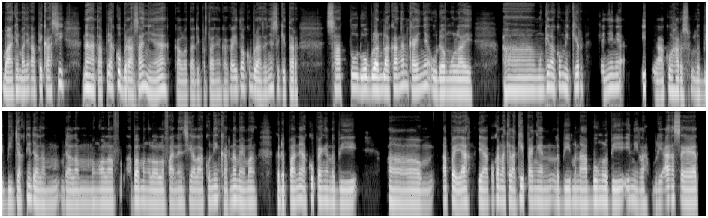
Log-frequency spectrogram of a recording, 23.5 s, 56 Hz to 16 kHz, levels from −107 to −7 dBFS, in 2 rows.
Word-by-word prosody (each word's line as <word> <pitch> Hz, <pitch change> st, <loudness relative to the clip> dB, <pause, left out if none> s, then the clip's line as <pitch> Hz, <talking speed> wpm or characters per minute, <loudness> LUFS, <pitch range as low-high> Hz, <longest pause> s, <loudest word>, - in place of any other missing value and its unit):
makin 135 Hz, -1 st, +3 dB
banyak 135 Hz, +2 st, 0 dB
aplikasi. 140 Hz, +6 st, 0 dB, 0.3 s
Nah, 160 Hz, -1 st, +6 dB
tapi 155 Hz, +6 st, 0 dB
aku 190 Hz, +5 st, +4 dB
berasanya 140 Hz, +1 st, +1 dB
kalau 115 Hz, -1 st, -4 dB
tadi 115 Hz, -1 st, -5 dB
pertanyaan 115 Hz, 0 st, -6 dB
Kakak 135 Hz, +4 st, -1 dB
itu 140 Hz, -, -3 dB
aku 155 Hz, +1 st, -2 dB
berasanya 135 Hz, +1 st, 0 dB
sekitar 130 Hz, -3 st, -2 dB, 0.5 s
1, 150 Hz, +1 st, +1 dB
2 145 Hz, -1 st, +6 dB
bulan 145 Hz, 0 st, +8 dB
belakangan 155 Hz, +5 st, +4 dB
kayaknya 145 Hz, +6 st, +3 dB
udah 130 Hz, -2 st, +4 dB
mulai, 130 Hz, -1 st, +3 dB, 0.6 s
eee, 140 Hz, 0 st, +1 dB
mungkin 140 Hz, +4 st, +2 dB
aku 165 Hz, +2 st, -2 dB
mikir, 160 Hz, +2 st, +1 dB, 0.3 s
"Kayaknya 135 Hz, +4 st, -1 dB
ini 160 Hz, -, 0 dB, 0.3 s
iya 120 Hz, -8 st, -2 dB
aku 145 Hz, -, -1 dB
harus 130 Hz, -3 st, 0 dB
lebih 120 Hz, -2 st, -4 dB
bijak 115 Hz, +1 st, -3 dB
nih 145 Hz, -, +1 dB
dalam 115 Hz, 0 st, -2 dB
dalam 115 Hz, 0 st, -1 dB
mengola 115 Hz, 0 st, -3 dB
fu 115 Hz, -, -21 dB
apa, 130 Hz, -, +2 dB
mengelola 115 Hz, -2 st, -1 dB
finansial 115 Hz, 0 st, -3 dB
aku 115 Hz, +3 st, -3 dB
nih." 135 Hz, 0 st, -1 dB
Karena 120 Hz, +4 st, -1 dB
memang 120 Hz, 0 st, -1 dB, 0.4 s
ke -, -, +5 dB
depannya 125 Hz, +1 st, +1 dB
aku 145 Hz, -, 0 dB
pengen 125 Hz, -1 st, 0 dB
lebih, 120 Hz, +1 st, -2 dB, 0.5 s
mmm, 115 Hz, -1 st, -1 dB, 0.2 s
apa 130 Hz, +1 st, +3 dB
ya, 125 Hz, +2 st, +3 dB, 0.2 s
ya 120 Hz, -2 st, +2 dB
aku 120 Hz, -, -9 dB
kan 140 Hz, -2 st, +3 dB
laki-laki 125 Hz, +1 st, +1 dB
pengen 125 Hz, 0 st, -2 dB
lebih 125 Hz, +1 st, -1 dB
menabung, 125 Hz, +1 st, 0 dB
lebih 120 Hz, +1 st, 0 dB
inilah 120 Hz, -3 st, -4 dB
beli 120 Hz, 0 st, -7 dB
aset, 125 Hz, -3 st, +2 dB
125 Hz, 165 wpm, -26 LUFS, 120-140 Hz, 0.6 s, bulan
